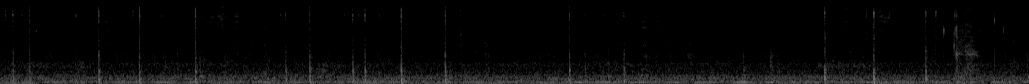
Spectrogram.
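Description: Stylus writing on a tablet: faint, irregular taps and scratches as words are written out, over a low steady hum.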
